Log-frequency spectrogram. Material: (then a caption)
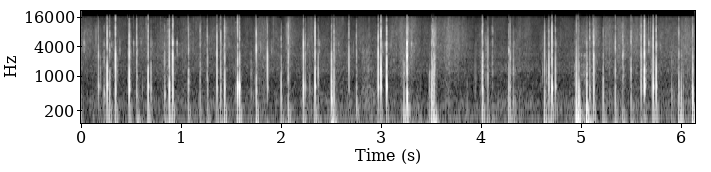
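Silicone. Thin wooden picks, one in each hand, tap and climb over the silicone ears of a binaural microphone. The result is a quick, irregular patter of sharp clicks with heavy low thumps underneath, each tap dying away almost at once, much like rain drumming on a surface.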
